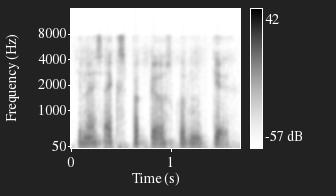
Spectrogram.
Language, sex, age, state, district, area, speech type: Kashmiri, male, 30-45, Jammu and Kashmir, Shopian, urban, spontaneous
